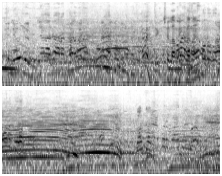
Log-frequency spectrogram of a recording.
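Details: Friesian and crossbred bull calves being bought and sold at Raniganj market in Dinajpur, Bangladesh: several overlapping moos, some long and wavering, others short and falling, over steady crowd talk.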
